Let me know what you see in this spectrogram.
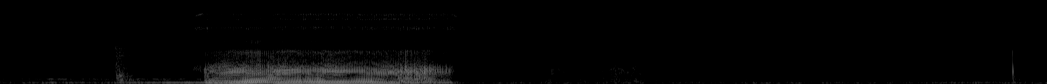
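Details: Pug dog snoring in sleep: one loud, rattling, buzzy snore lasting about two seconds, then quiet breathing.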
